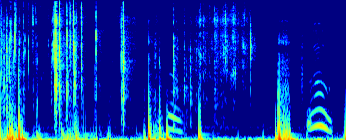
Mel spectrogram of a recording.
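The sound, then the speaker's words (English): Rustling and crinkling of paper packaging, with sharp tearing bursts and crunches scattered through, plus a brief high whistle-like chirp near the end and some background voices. “Oh, the paper.”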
